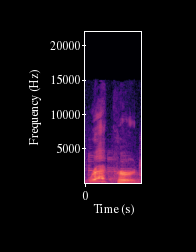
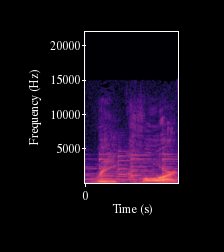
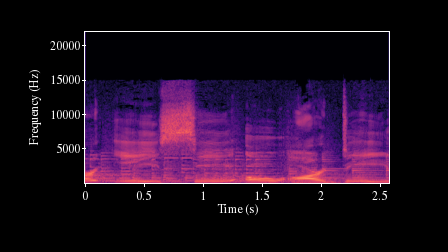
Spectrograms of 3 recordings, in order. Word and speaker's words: record: เมื่อกี้เขาบอกว่า it starts to record นะครับจริงๆต้องออกเสียงว่า it starts to record เพราะว่าคำว่า r e c o r d ในประโยคนี้ก็เป็นคำกริยานะครับแล้วถ้าจะสื่อความหมายว่าอัดเสียงหรือว่าถ่ายวิดีโอเนี่ยก็จะออกเสียงว่า record นะครับโดยที่เน้นพยางค์ที่สองนะครับ record เช่น let's record a videoLet's record a video.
